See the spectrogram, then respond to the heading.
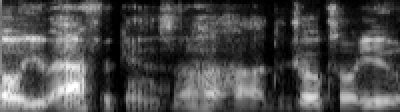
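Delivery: mock jeering, slow, laughed through. Retelling how a man laughed at the speaker's group, retelling a man laughing. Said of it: "he was laughing like".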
